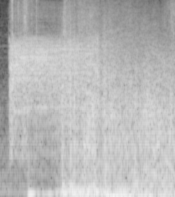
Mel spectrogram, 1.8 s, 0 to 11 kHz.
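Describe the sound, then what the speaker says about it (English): Heavy gunfire in the video game Fallout 4, a loud, dense roar of blasts that sets in abruptly and keeps going with booming low rumble for the rest of the moment. "We got some gunfire."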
